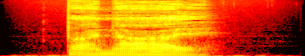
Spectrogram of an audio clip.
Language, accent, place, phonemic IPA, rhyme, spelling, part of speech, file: German, Germany, Berlin, /baˈnaːl/, -aːl, banal, adjective, De-banal.ogg
- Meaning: banal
